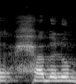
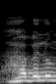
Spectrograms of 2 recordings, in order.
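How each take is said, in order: First: The first h is a deep throaty h. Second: The first h is a light, ordinary h. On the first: The speaker calls it right. "बल्कि हबलुम पढ़ना है" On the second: The speaker calls it wrong. "हा को छोटी हा की आवाज़ में नहीं पढ़ना है, हबलुम नहीं पढ़ना है"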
